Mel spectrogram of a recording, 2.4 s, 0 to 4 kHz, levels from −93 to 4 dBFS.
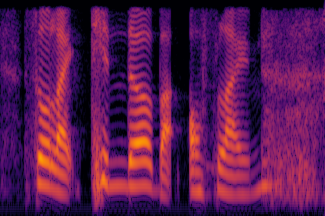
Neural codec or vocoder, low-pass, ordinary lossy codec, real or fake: none; 3.6 kHz; none; real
